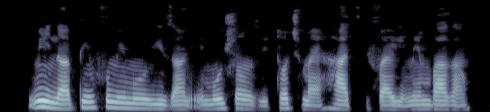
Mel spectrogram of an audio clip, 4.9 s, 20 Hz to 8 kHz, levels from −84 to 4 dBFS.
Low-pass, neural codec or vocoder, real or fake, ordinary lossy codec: 7.2 kHz; none; real; none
